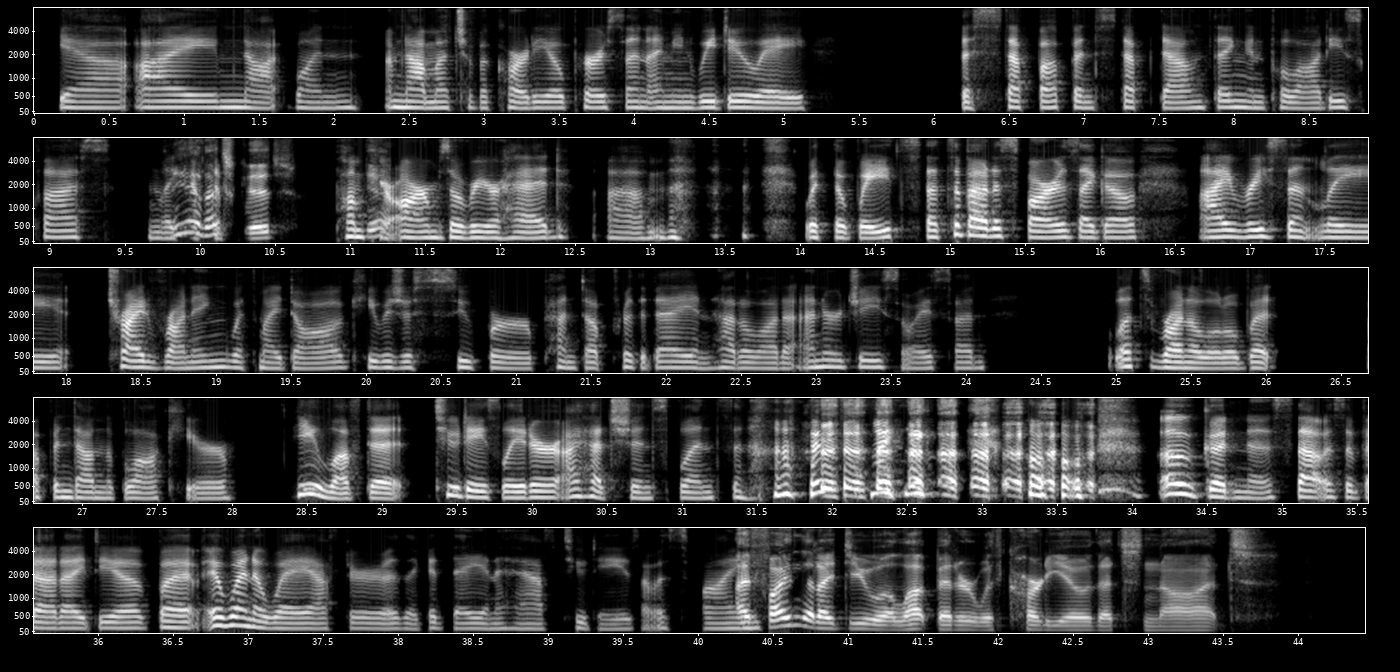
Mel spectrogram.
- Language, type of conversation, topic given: English, unstructured, How can I motivate myself on days I have no energy?
- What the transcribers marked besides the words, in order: laughing while speaking: "um"; chuckle; laugh; laughing while speaking: "and I was like, Oh"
